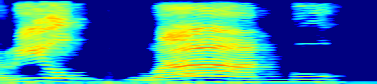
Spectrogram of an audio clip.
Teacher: Huruf dhad itu memiliki sifat namanya istitolah. Memanjang gitu ya. Jadi selain dia rohwa, dia sedia memanjang itu khusus untuk huruf dhad gitu ya.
